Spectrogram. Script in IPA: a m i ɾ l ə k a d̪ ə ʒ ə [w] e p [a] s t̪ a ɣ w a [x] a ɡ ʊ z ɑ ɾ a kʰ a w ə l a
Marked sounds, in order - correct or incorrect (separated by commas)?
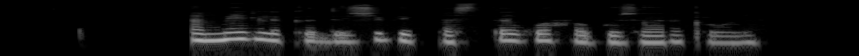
incorrect, correct, correct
